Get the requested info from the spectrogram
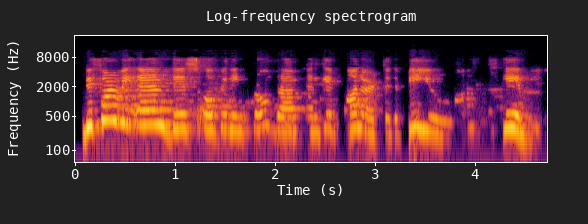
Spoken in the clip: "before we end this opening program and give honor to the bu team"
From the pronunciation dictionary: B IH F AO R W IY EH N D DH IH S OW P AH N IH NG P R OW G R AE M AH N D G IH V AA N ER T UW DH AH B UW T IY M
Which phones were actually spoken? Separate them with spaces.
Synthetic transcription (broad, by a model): B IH F AO R W IY EH N D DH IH S OW P AH N IH NG P R OW G R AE M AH N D G IH V AA N ER T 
